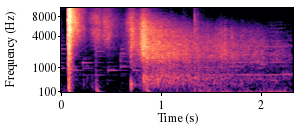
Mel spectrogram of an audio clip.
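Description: A single rifle shot from a .22-250 sporting rifle, a sharp loud crack just after the start, fired while zeroing its night-vision scope. Under a second later comes a longer rushing sound that fades away. Background music runs underneath.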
